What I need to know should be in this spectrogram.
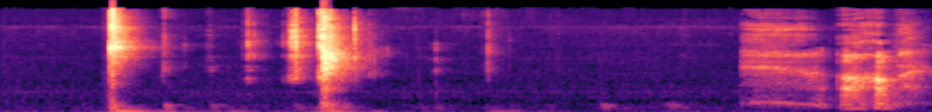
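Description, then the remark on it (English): A metal can of fizzy water snaps open with two sharp cracks, followed after a pause by a bright, hissing fizz of carbonation. “I can go open a fizzy water so that we can do that.”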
